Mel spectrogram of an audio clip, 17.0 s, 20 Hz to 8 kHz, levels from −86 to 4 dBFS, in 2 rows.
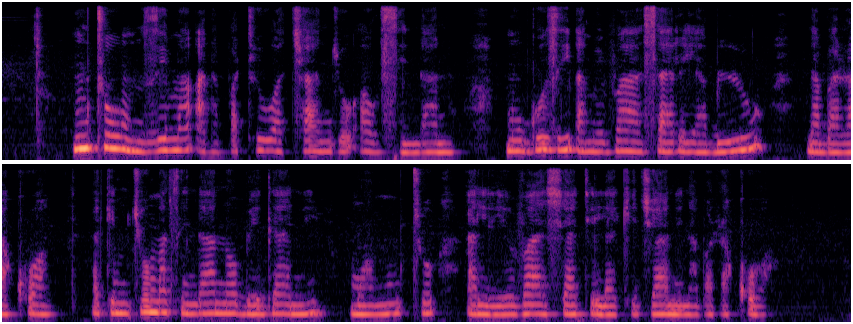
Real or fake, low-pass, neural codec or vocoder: real; 7.2 kHz; none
